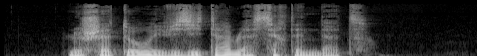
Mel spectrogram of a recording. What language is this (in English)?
French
